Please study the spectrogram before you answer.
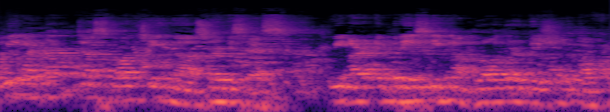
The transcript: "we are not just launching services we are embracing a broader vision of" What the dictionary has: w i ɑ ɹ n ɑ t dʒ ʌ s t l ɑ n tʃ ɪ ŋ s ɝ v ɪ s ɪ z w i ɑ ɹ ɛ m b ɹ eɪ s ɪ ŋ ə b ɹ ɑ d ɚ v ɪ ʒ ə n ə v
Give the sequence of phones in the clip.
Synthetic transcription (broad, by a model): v i ɑ ɹ n ɑ t dʒ ʌ s t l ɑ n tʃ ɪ ŋ s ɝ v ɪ s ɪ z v i ɑ ɹ ɛ m b ɹ eɪ s ɪ ŋ ə b ɹ ɑ d ɚ p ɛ ʃ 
